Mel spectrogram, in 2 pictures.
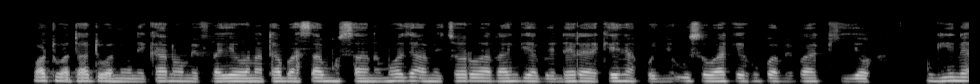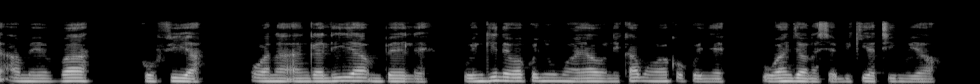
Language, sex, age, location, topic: Swahili, male, 36-49, Wajir, government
